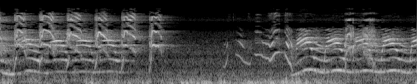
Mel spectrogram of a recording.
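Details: Rapid squawky chirps from a parrot, a fast burst of harsh notes followed by sliding, curved whistles.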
